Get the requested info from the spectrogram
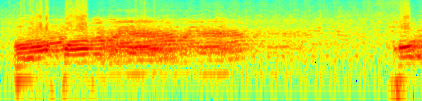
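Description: A man's voice: the match commentator gives one drawn-out call lasting about a second near the start, with a couple of faint clicks under it.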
